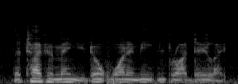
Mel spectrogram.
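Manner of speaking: ordinary delivery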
